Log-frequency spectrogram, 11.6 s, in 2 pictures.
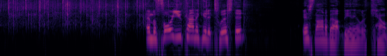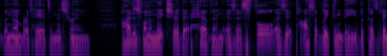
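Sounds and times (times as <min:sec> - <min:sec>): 
audience clapping: 0:00.0 - 0:03.8
speech: 0:02.2 - 0:03.8, 0:04.5 - 0:11.5.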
